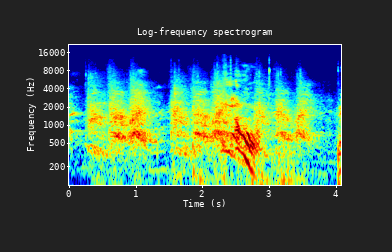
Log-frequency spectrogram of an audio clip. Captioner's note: fans chanting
